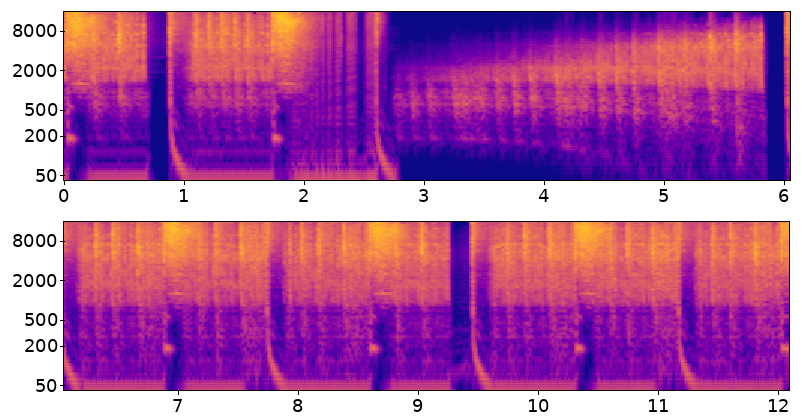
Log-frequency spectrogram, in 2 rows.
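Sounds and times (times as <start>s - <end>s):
rapidly repeated electronic hits: 0.0s - 12.0s.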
